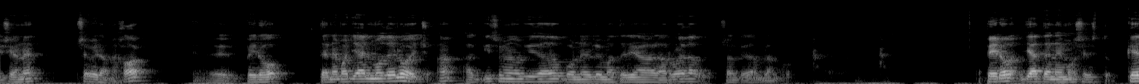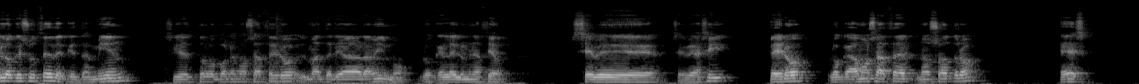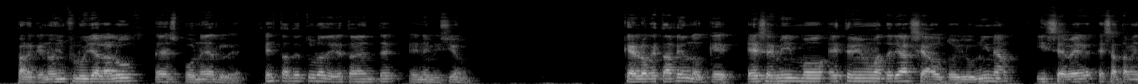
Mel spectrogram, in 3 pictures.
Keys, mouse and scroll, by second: 11.0 click, 12.4-19.1 drag, 13.5 Return, 19.1-21.7 middle drag, 21.7 click, 23.8 click.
